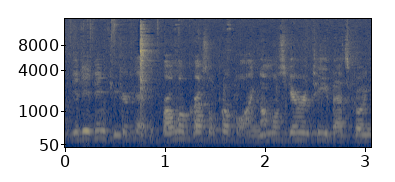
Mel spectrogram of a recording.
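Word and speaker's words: bromocresol purple: say it like 50 times with me no bromo crestle purple bromo crestle purple come on get it into your head bromo crestle purple I almost guarantee that's going to be a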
